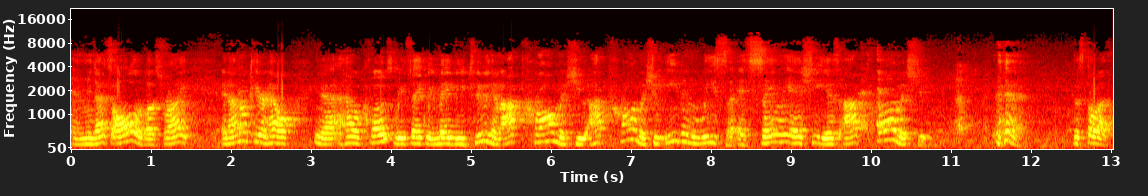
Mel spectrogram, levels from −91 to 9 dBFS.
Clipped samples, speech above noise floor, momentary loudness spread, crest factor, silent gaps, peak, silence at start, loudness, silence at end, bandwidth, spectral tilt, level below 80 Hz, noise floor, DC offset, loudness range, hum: under 0.1%; 21 dB; 12 LU; 14 dB; none; 0 dBFS; 0 s; -14 LUFS; 0 s; 9.6 kHz; -7 dB/octave; -46 dBFS; -34 dBFS; under 0.1%; 4 LU; none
